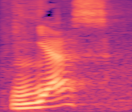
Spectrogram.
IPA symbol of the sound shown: j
